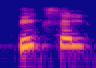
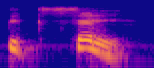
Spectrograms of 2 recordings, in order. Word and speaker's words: píxel: Píxel o píxel. El término que se refiere a punto de luz mínimo que forma una imagen digital se ha incorporado al español con dos acentuaciones válidas. Píxel, pronunciación pixel, ¿verdad?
